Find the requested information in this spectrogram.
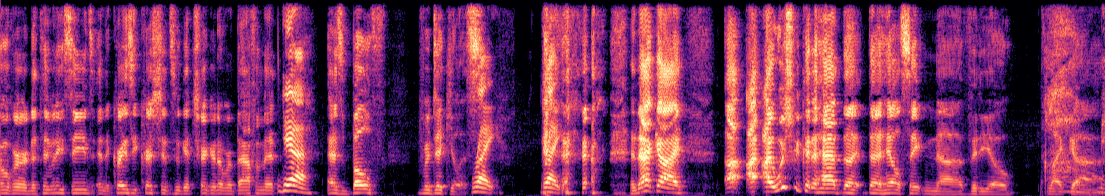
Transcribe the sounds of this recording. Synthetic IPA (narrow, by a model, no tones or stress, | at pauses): oʊvə˞nɨtʰɪvɨɾisĩnzɨ̃nðɨkʰɹ̥eɪzikʰɹ̥ɪst͡ʃɨ̃nz̥hʉɡɛtʰɹ̥ɪɡə˞ɾoʊvə˞bæfəmɨ̃t̚jæɨzboʊθ | ɹɨdɪkʰjl̩ˠəsɹaɪt̚ | ɹaɪt | ɨ̃nðɨt̚ɡ̥aɪ | ʌʔaɪʔaɪwɪʃwikʰʊɾɨv̥ɨd̪̚ðɨðɨɦɛɪlˠseɪʔn̩ʌvɪɾioʊ | laɪkʌ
